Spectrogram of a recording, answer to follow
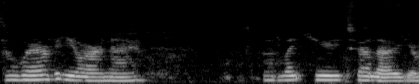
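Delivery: soft, unhurried meditation voice with long pauses; guided meditation. Acted. Therapist leading listeners through a body scan, soft guided meditation. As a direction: gently guide the listener inward, leaving space between phrases.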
